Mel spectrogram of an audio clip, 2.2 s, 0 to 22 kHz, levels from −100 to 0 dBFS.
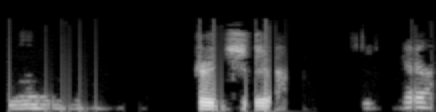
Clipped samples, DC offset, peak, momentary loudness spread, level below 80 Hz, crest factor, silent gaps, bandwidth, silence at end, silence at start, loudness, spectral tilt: under 0.1%; under 0.1%; -2 dBFS; 15 LU; -56 dBFS; 24 dB; 0.62-0.96 s, 1.58-1.75 s, 1.90-1.96 s; 11 kHz; 0 s; 0.05 s; -22 LUFS; -5 dB/octave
